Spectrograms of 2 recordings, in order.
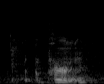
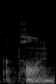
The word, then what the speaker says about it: upon: first variation but because upon now upon is a two syllable word or fistic and usually we will put some stress on the second syllable more than first it was upon not upon but it's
